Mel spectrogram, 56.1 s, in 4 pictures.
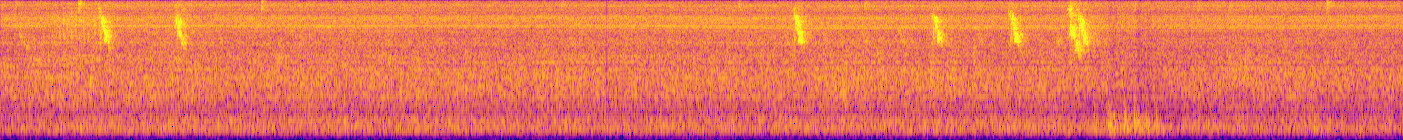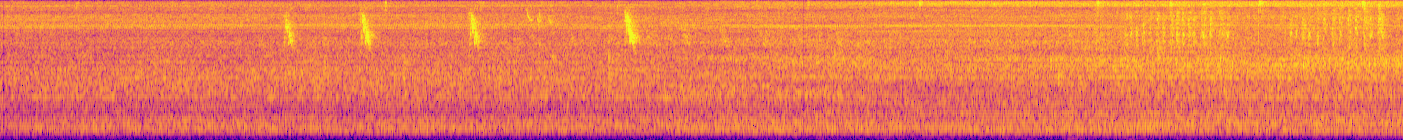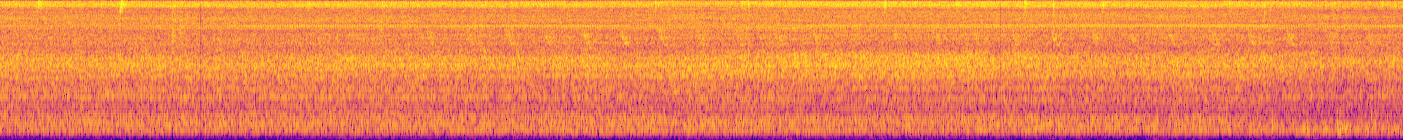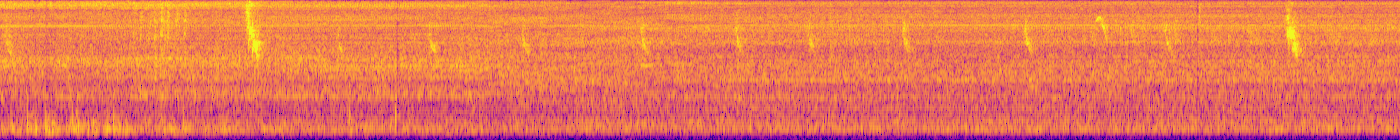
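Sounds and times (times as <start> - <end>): sharp bird chirps: 0.2 - 2.0, 7.9 - 8.2, 9.3 - 11.0, 16.9 - 17.9, 20.2 - 21.4, 43.6 - 44.8, 54.9 - 55.2.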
